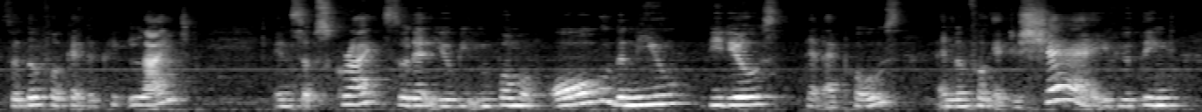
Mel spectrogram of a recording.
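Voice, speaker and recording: A woman's voice: on the high side, a little mellow, reverberant, slight background noise. A woman hosting a cooking video, chatting casually and walking through each step aloud as she cooks. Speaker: cooking channel host.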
